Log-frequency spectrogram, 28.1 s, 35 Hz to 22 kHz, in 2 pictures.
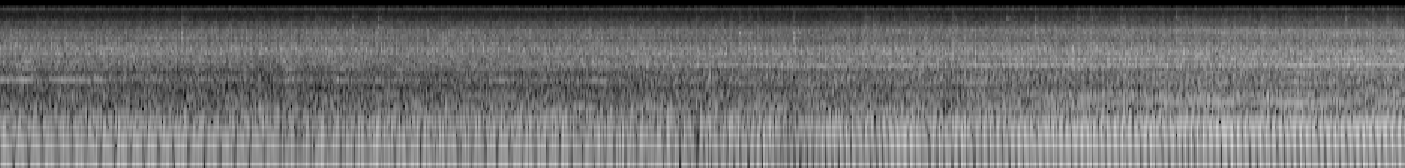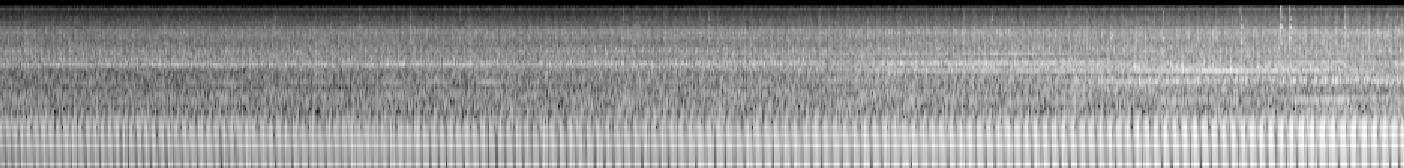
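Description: Kubota B7100 compact tractor's three-cylinder diesel engine running steadily as it pulls a drag box toward the listener, growing steadily louder until it is close by near the end.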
